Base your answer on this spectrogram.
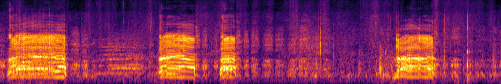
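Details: Male Saanen goats at a farm giving loud, strongly harmonic, wavering bleats, three long ones near one second each and a shorter call between, with soft rustling and faint voices in the pauses.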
